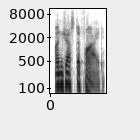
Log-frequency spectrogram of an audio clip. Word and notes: Unjustified: American English

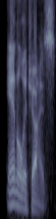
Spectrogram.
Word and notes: analogize: American English

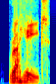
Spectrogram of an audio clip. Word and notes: reheat: British English

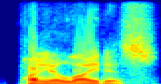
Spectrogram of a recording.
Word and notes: pyelitis: American English

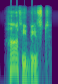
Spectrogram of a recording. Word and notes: hartebeest: British English

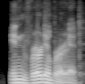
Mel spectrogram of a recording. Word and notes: invertebrate: American English

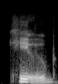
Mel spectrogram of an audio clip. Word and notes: cube: American English

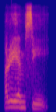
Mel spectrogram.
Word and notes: RAMC: Indian

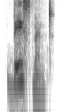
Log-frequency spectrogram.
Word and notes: basement: Indian

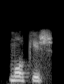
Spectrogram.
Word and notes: mawkish: Indian

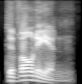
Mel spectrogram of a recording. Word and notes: Devonian: American English

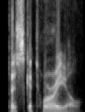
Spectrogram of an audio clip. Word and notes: piscatorial: American English

